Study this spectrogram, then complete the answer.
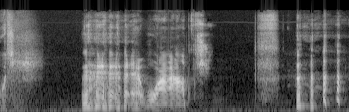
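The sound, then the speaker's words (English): A voice imitates laser whip cracks: a hissing burst, a sung, swooping zap, another sharp hiss, then a quick run of clicking snaps. Fairly loud, with no ordinary talk. “I've got my laser whips.”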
